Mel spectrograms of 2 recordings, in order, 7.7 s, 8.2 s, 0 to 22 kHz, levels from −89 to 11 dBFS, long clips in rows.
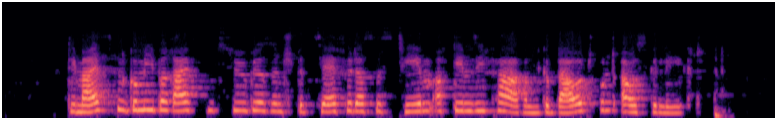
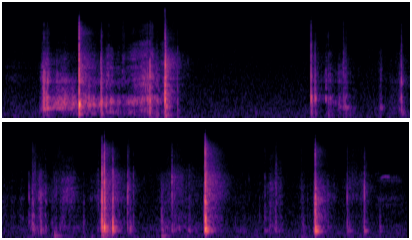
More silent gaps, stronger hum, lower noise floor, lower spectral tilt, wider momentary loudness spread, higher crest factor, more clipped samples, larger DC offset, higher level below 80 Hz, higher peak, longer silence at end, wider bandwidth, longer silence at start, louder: neither; neither; first, -82 dBFS vs -71 dBFS; first, -9 dB/octave vs -3.5 dB/octave; second, 12 LU vs 26 LU; second, 16 dB vs 34 dB; neither; neither; first, -56 dBFS vs -70 dBFS; about the same, -2 dBFS vs -2 dBFS; about the same, 0.5 s vs 0.4 s; second, 4.4 kHz vs 14.5 kHz; first, 0.65 s vs 0.4 s; first, -17 LUFS vs -31 LUFS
